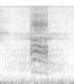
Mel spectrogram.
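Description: A single raven caw, short and harsh with a rough harmonic edge, rising out of a quiet low rumble and cutting off cleanly after a moment.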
